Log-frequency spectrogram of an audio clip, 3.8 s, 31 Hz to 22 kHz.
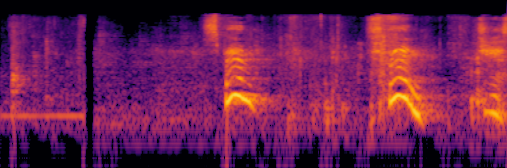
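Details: Pet dog, either Gia the cane corso or Deuce the bullmastiff, at home during trick training: two short, tonal, arched barks roughly 1.3 seconds apart, between a person's spoken commands to spin.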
